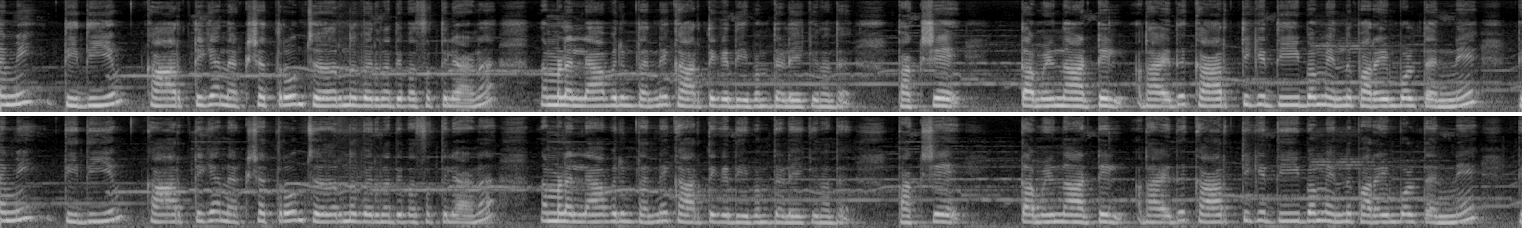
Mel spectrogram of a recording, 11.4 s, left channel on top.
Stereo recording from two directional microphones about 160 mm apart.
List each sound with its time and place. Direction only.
0.0 s a woman's voice: 15° left (ahead or behind)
